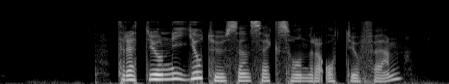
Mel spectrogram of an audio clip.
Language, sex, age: Swedish, female, 40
